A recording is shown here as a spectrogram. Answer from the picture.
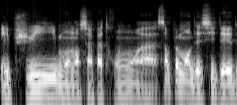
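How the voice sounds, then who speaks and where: A man with a very deep, low pitch. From France. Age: 30s. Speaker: hotel and office park manager. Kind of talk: interview testimony. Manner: halting, many hesitations.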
